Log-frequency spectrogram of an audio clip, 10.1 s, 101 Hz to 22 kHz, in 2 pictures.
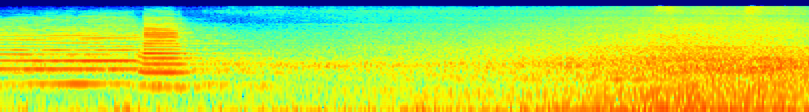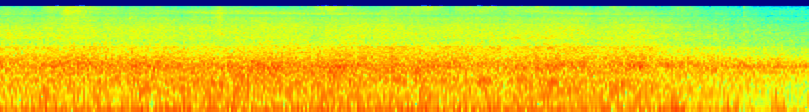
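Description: A Class 350 Desiro electric multiple unit sounds its two-tone horn, which stops about a second in. Then the train runs in close past the platform: the rumble of its wheels and motors builds to a loud steady noise and eases near the end.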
